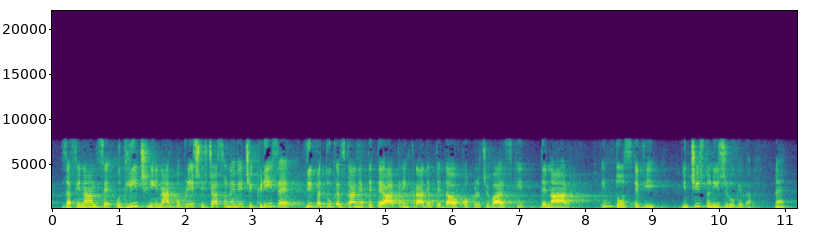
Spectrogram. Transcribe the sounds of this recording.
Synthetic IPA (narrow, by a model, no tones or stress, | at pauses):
zafinant̪sɛ̰ʔɔd̪lit͡ʃniːnːat̪̚pɔwpɾeːt͡ʃnixt͡ʃaːsɔwnajʋeːt͡ʃjɛkɾiːzɛʋiːpat̪uːkajwzɡaːnjat̪ɛt̪ɛaːt̪ɾinkɾaːd̪ɛt̪ɛd̪awkɔplat͡ʃɛʋalski | d̪ɛnaɾ | int̪ost̪ɛʋiː | nt͡ʃist̪ɔnid͡ʒd̪ɾuɡɛɡa̰ | nɛ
